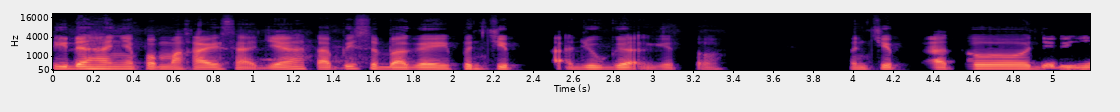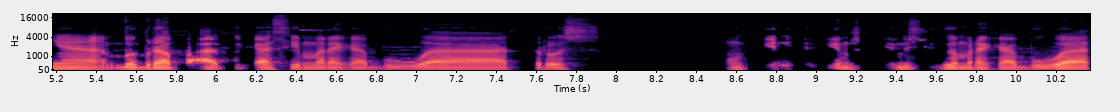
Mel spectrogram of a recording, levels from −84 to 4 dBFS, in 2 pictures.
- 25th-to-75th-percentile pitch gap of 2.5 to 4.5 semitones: Yes, average, 3.0 semitones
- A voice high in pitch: No, low, 110 Hz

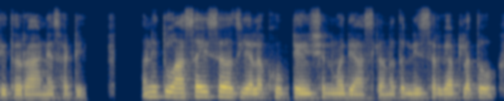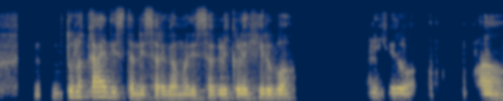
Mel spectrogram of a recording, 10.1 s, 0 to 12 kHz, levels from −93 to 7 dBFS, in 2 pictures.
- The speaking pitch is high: No, medium, 140 Hz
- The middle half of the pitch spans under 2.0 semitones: No, narrow, 2.6 semitones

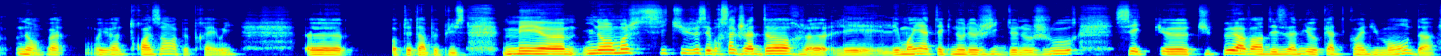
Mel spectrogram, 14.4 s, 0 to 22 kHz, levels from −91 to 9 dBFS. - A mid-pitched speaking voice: Yes, medium, 165 Hz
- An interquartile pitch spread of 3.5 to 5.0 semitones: Yes, average, 4.1 semitones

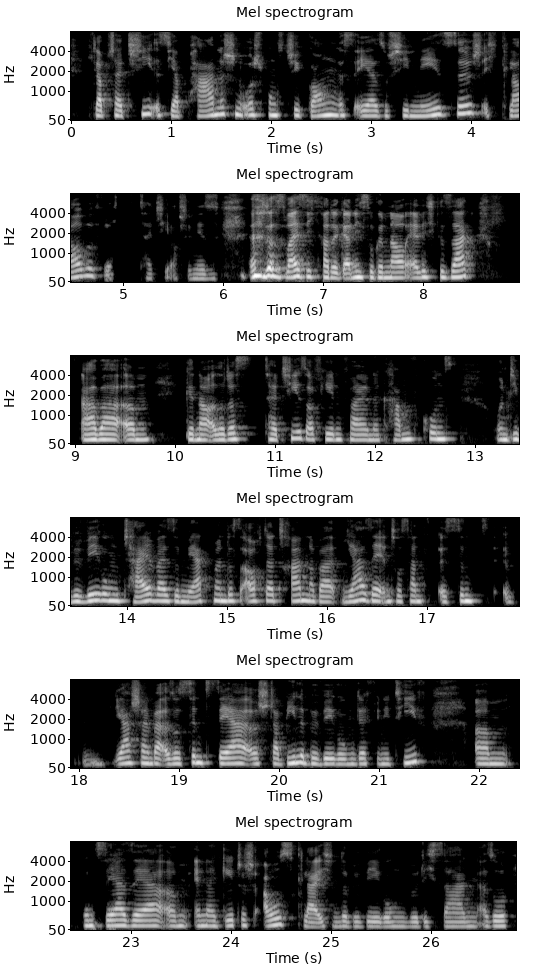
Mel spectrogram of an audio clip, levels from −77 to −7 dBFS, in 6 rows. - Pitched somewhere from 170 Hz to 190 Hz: Yes, medium, 185 Hz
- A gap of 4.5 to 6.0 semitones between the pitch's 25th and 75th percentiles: No, narrow, 2.6 semitones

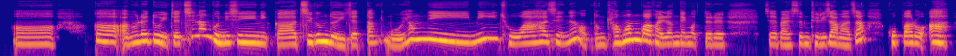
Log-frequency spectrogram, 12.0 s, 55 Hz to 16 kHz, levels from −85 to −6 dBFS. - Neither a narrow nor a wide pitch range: Yes, average, 4.5 semitones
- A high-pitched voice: Yes, high, 210 Hz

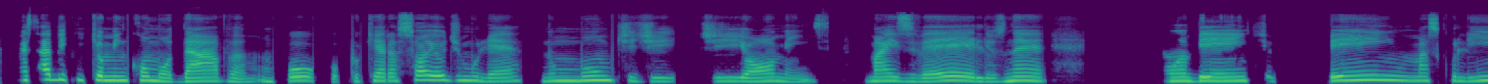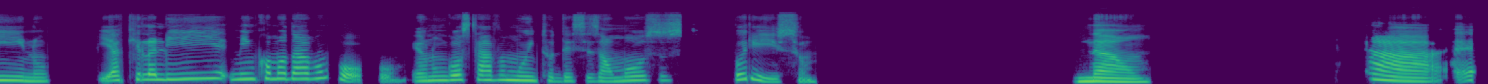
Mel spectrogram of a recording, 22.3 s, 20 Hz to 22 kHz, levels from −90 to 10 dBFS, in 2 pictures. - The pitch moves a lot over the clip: No, average, 3.7 semitones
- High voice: No, medium, 180 Hz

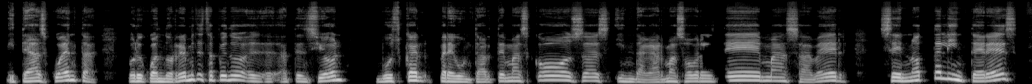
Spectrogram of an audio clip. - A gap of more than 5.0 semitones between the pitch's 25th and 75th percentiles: Yes, wide, 5.6 semitones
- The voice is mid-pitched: Yes, medium, 160 Hz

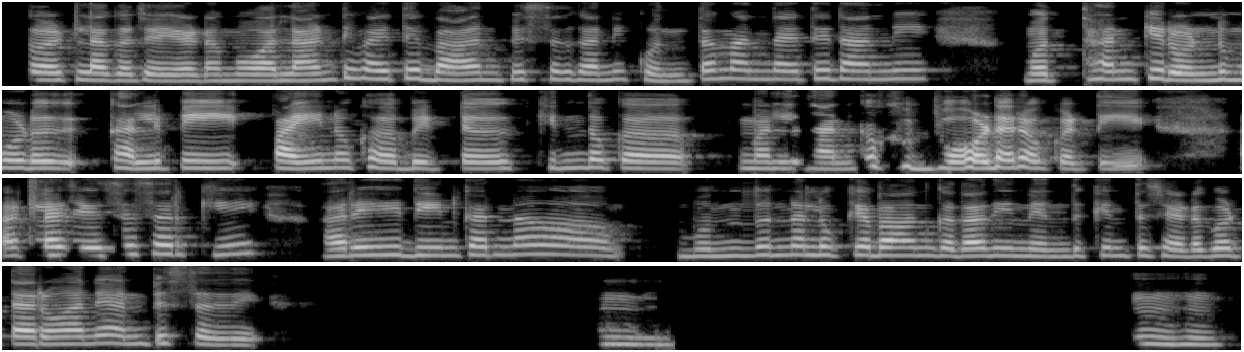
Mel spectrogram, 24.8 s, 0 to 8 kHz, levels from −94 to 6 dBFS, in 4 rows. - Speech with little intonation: No, average, 3.0 semitones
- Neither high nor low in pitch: No, high, 245 Hz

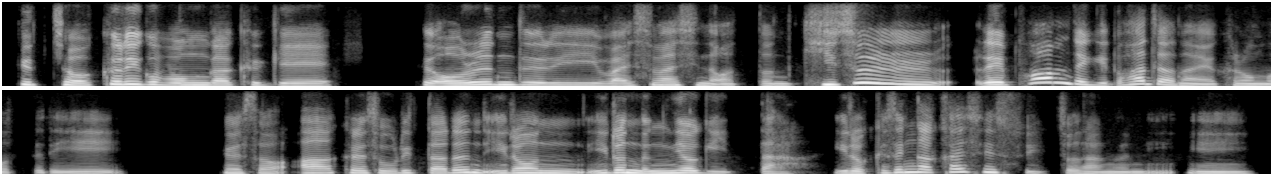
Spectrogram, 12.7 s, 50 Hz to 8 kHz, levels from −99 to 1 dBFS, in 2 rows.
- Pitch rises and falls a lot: Yes, wide, 6.3 semitones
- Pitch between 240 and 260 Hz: No, high, 190 Hz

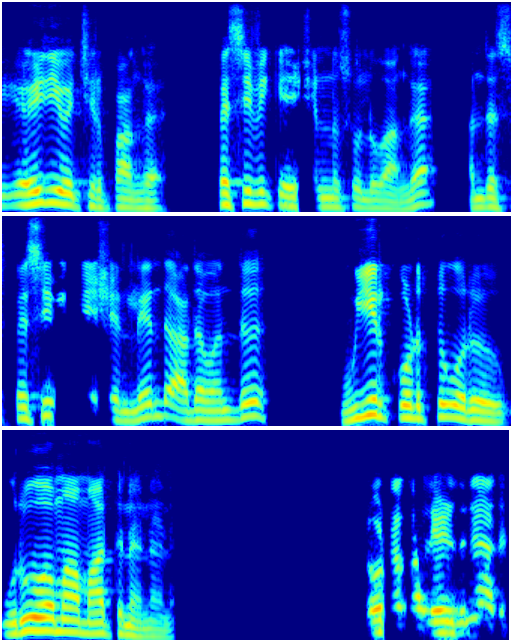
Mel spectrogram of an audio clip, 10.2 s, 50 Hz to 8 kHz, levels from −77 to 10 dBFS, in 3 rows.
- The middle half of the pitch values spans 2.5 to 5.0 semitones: No, wide, 5.5 semitones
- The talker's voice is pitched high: No, medium, 150 Hz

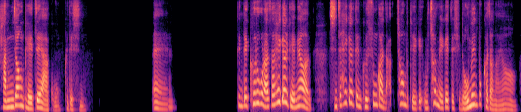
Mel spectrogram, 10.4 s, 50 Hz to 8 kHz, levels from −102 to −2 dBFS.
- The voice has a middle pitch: No, high, 195 Hz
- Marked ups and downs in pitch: Yes, wide, 8.2 semitones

